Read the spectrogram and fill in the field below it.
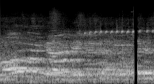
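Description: Frog calls from a Houston Zoo amphibian habitat, a steady layered chorus of trilling tones that runs without a break through the whole moment at moderate loudness, with a quiet voice faintly underneath.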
